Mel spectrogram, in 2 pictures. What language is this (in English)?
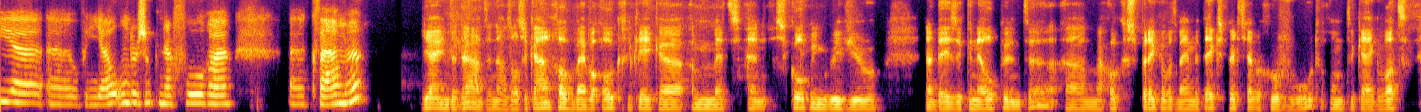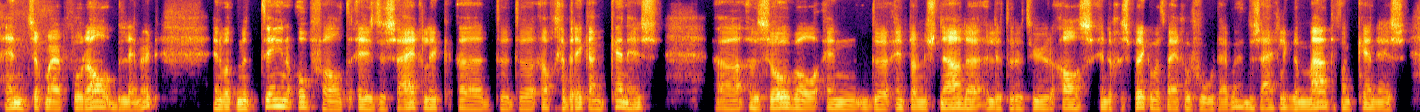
Dutch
